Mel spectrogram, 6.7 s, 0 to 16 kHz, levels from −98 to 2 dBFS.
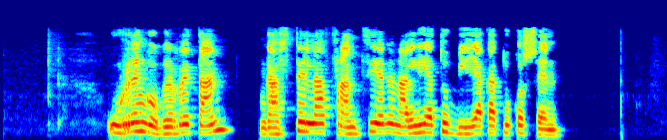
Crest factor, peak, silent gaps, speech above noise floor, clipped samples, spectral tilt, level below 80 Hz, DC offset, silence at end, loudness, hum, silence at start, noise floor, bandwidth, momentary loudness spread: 14 dB; 0 dBFS; none; 74 dB; under 0.1%; -4.5 dB/octave; -58 dBFS; under 0.1%; 1.05 s; -14 LUFS; none; 1.1 s; -87 dBFS; 7.8 kHz; 7 LU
